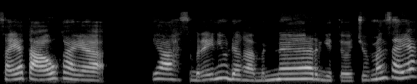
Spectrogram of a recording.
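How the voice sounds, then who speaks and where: A high-pitched woman at a moderate pace, with ordinary pitch variation, a dry, close sound with no echo, and a quiet background. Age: 20s. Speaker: role-play counseling client, student. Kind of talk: role-play counseling session. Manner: casual, hesitant with fillers.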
